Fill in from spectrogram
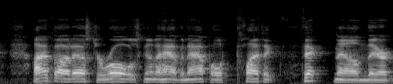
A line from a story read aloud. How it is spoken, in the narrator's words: Glenn laughed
